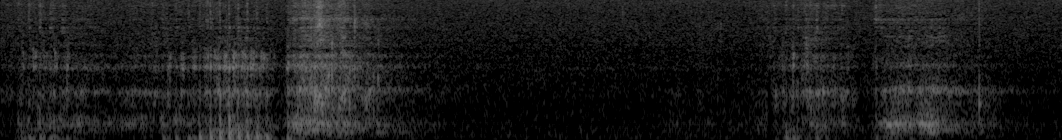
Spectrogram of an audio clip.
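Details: Female Mastiff dog snoring while asleep: two quiet, rough snoring breaths, each with a snorting rattle, separated by a pause.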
